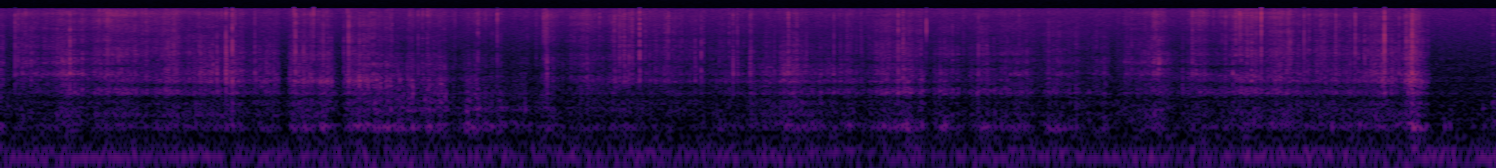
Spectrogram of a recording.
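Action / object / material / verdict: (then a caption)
scrape / fabric-covered box / fabric / none. A hollow floral fabric-covered box with a lid is held in both hands close to the microphone while long nails scratch and tap its bottom and sides. Soft, dry scratching and light taps sit over a steady low hum throughout, with a slightly sharper tap near the end.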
